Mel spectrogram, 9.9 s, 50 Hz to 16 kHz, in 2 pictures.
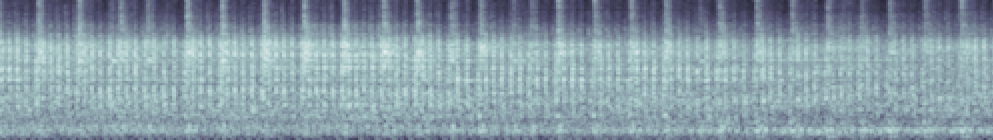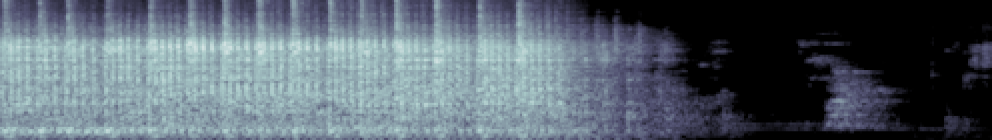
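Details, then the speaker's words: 2002 Honda CR250R two-stroke at idle: fast crackly idle with a light tick riding on the firing beat before shutoff; owner suspects a tick low in the engine, has always had it, runs fine, plans a top-end rebuild to see if it goes. "let me know if you can hear that little ticking down in the engine I think it's got a tick but let me know what you think"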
